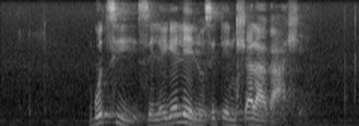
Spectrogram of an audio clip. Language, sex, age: Swati, male, 20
